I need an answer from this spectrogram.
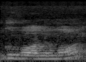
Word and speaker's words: gouvernement: So, du gouvernement is the correct option here. Gouvernement. Slightly different pronunciation and the spelling as well when compared to English.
